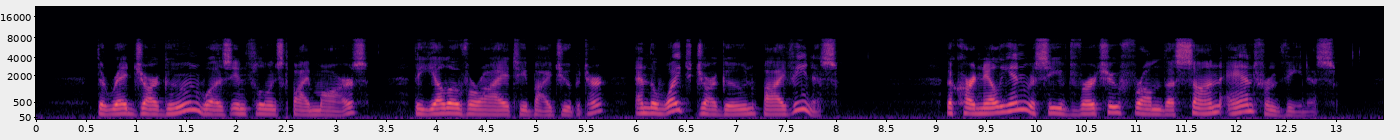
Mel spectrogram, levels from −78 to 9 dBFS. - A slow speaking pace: Yes, slow, 125 wpm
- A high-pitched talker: No, low, 135 Hz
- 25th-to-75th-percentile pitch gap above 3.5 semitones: Yes, average, 3.9 semitones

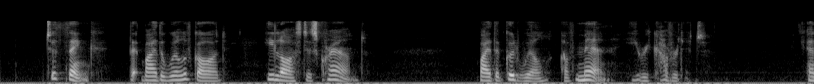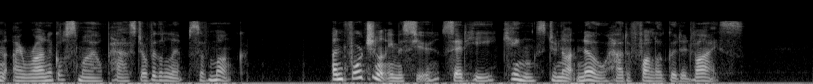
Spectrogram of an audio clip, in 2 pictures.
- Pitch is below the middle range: No, medium, 170 Hz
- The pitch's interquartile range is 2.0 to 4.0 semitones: No, average, 4.5 semitones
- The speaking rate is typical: Yes, average, 160 wpm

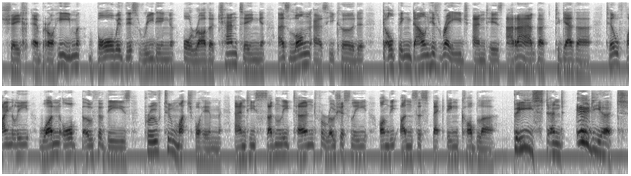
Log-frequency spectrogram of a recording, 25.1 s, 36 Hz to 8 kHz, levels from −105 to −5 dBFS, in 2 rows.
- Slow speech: Yes, slow, 115 wpm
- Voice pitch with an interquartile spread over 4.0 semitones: No, average, 3.7 semitones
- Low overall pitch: Yes, low, 115 Hz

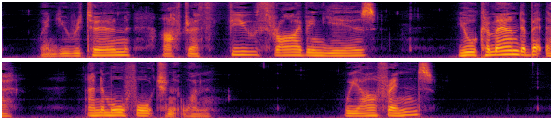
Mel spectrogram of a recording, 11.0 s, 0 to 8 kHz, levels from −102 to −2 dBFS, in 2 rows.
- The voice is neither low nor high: Yes, medium, 145 Hz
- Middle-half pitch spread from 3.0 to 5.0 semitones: Yes, average, 3.8 semitones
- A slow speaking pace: Yes, slow, 115 wpm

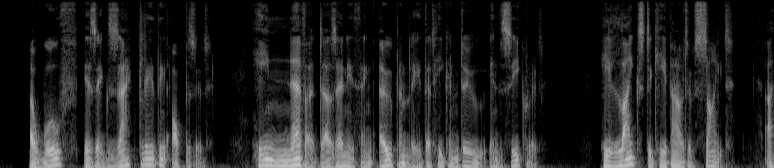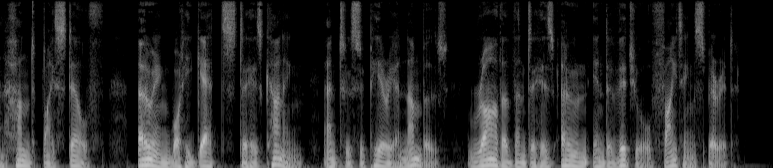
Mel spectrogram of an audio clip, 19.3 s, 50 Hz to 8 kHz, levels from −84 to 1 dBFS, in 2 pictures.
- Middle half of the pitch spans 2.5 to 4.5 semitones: No, average, 4.9 semitones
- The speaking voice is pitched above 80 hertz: No, very low, 75 Hz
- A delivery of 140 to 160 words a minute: Yes, average, 145 wpm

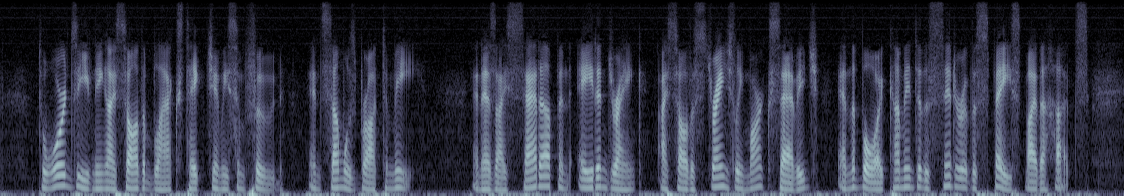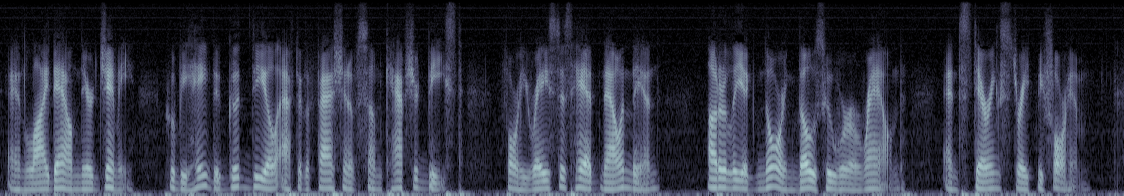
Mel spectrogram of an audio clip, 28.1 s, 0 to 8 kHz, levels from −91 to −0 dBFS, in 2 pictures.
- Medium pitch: No, low, 115 Hz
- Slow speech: No, average, 170 wpm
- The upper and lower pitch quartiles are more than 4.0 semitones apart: No, average, 3.7 semitones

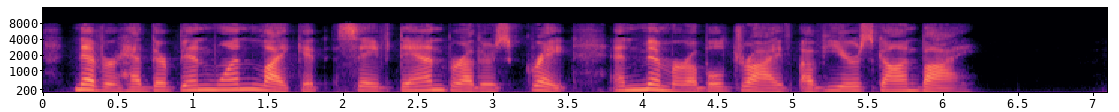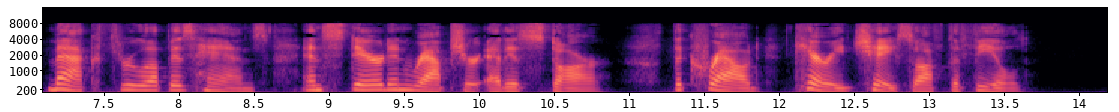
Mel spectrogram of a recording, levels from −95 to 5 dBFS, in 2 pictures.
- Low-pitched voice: No, medium, 160 Hz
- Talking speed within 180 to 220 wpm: No, average, 155 wpm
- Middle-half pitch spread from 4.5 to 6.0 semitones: Yes, average, 5.2 semitones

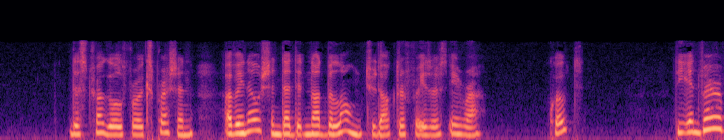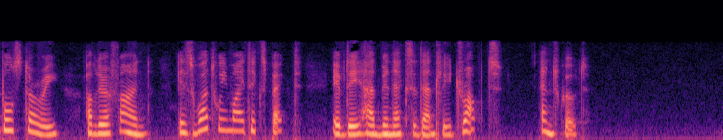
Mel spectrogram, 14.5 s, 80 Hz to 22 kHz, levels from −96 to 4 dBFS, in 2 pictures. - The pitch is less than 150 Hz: No, high, 215 Hz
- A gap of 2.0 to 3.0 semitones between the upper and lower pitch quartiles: No, average, 3.7 semitones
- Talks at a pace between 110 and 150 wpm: Yes, slow, 135 wpm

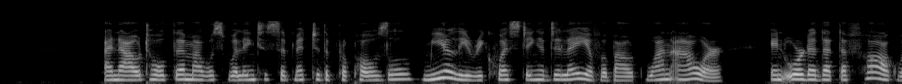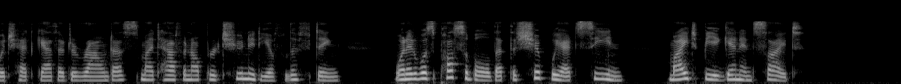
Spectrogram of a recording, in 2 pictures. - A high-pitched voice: Yes, high, 215 Hz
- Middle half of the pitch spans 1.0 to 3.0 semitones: Yes, narrow, 2.6 semitones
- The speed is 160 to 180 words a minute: Yes, average, 170 wpm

